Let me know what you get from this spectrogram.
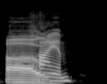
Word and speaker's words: Chaim: It was requested by Lee Chabos and Chaim Steinberg. – Chaim. – Oh, did I say it wrong? – Chaim. – I'm sorry. – The CH makes the sound.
